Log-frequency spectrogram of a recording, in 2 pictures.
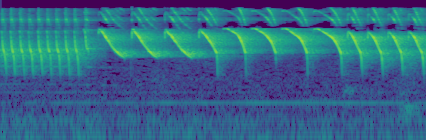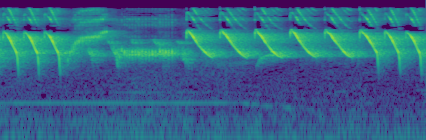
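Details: Canary lure song for coaxing other canaries to sing back: a fast pulsed opening, long runs of quick downward-swept notes, a brief steady trill, then more sweeping phrases.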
